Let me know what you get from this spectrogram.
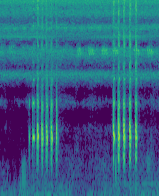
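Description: A toad gives two short bursts of rapid, nasal croaking pulses, about seven notes each.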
